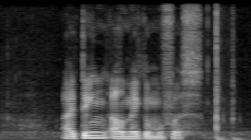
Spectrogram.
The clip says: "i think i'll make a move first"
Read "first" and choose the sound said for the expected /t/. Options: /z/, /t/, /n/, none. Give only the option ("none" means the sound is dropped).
none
